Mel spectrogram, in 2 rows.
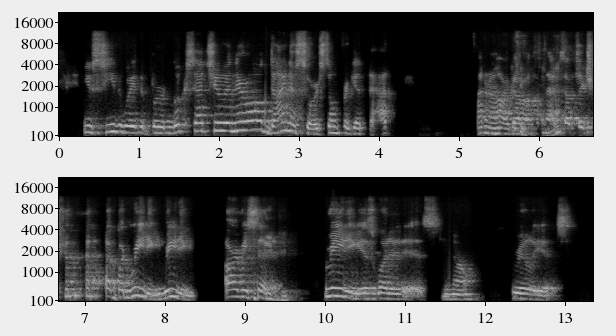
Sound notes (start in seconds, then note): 5.6 laughs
